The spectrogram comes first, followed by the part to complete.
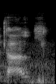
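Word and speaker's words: دال: আর কি, জিহ্বার আগা সামনের ওপরের দুই দাঁতের গোড়া হতে উচ্চারিত হয় এই যে দাল। দেখেন এখানে কিন্তু পিকচার দিয়ে দেখিয়ে দেওয়া হয়েছে যে এটা জিহ্বার আগা ওপরে বড় দুই দাঁতের গোড়ার সাথে লাগিয়ে উচ্চারণ করা হয়েছে, এবং দাল হরফটি পাতলা করিয়া 4 আলিফ টানিয়া পড়িতে হয়।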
